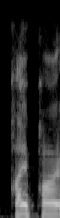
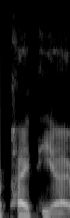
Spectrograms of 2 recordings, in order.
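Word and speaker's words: PyPI: getting some libs um pi pi or pi p i what do we say i think i do both i've pronounced it pi p i as in the power yeah the people who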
